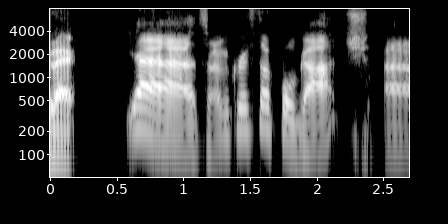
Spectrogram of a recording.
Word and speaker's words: Bogacs: Yeah, so I'm Christof Bogacs. So the last name, is pronounced Borg, like Borg through Star Trek, and Arch, like an arch.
